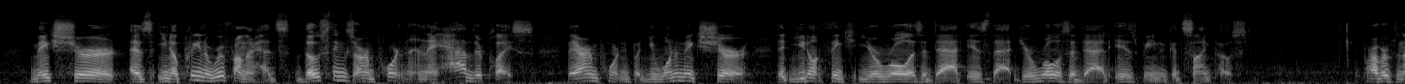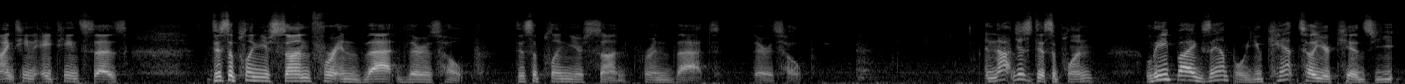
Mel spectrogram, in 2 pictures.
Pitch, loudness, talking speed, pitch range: 130 Hz, -31 LUFS, 180 wpm, 115-155 Hz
